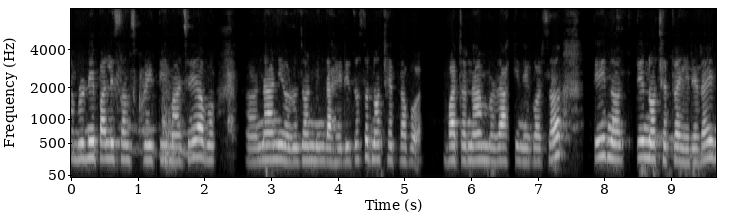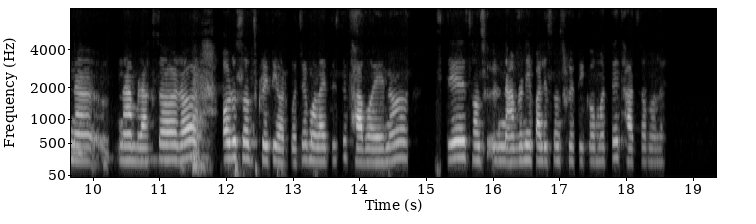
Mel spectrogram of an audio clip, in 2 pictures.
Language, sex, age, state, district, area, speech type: Nepali, female, 30-45, West Bengal, Darjeeling, rural, spontaneous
